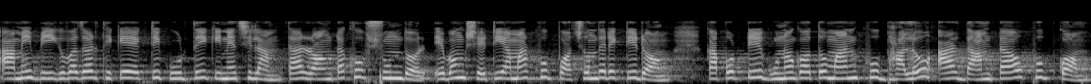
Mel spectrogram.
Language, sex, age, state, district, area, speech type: Bengali, female, 18-30, West Bengal, Paschim Bardhaman, rural, spontaneous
